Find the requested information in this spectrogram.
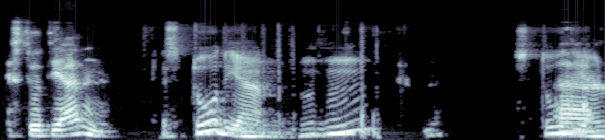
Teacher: Remember the stress on the second syllable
